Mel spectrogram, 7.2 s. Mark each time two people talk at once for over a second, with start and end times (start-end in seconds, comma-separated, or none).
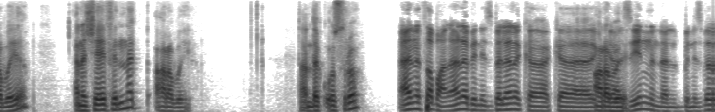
none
